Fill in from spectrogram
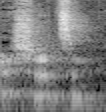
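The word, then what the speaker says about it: Schutzhund: Am I saying it right? – Yeah, Schutzen. Yes, sir.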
